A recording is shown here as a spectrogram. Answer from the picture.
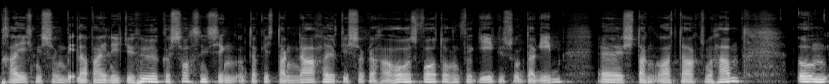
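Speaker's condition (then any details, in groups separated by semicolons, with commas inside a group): Deafness with cochlear implant, congenital deafness; hardly spoke before implant, 3-4 years relearning speech and hearing, raised orally, no sign language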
